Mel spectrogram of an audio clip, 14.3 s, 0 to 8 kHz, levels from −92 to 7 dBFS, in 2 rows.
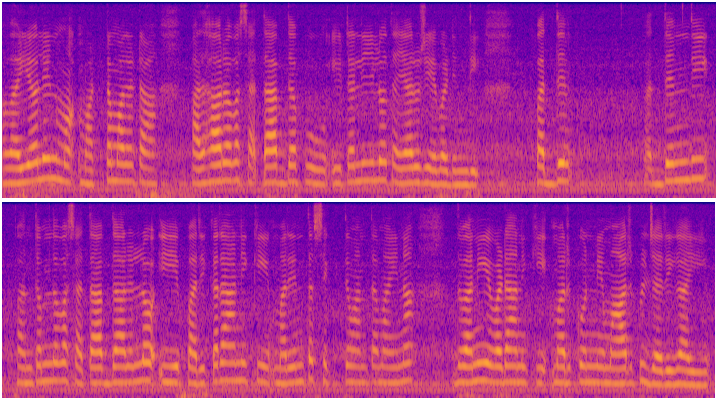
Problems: none marked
